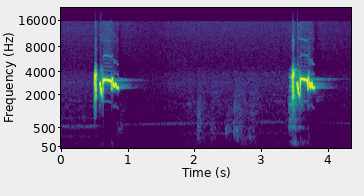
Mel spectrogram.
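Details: Sooty-headed bulbul, a very active singer used to push rival bulbuls into singing, gives two short bubbly whistled phrases about three seconds apart, each a quick warbled flourish with a clear note, against an otherwise quiet background.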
